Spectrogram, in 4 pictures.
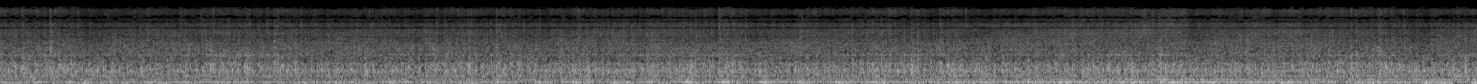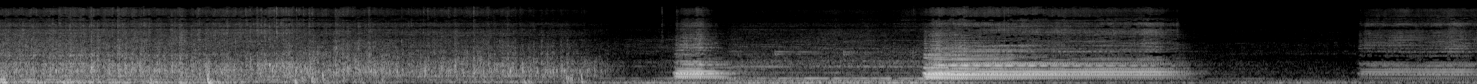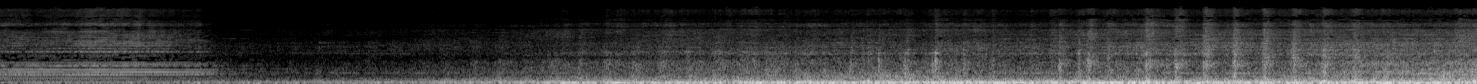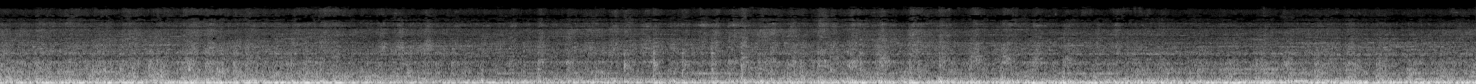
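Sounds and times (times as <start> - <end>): wheels clacking over rail joints: 0.0 - 20.9, 34.2 - 59.0
freight train rumble: 0.0 - 59.0
locomotive air horn blasts: 21.0 - 27.0, 28.4 - 31.8.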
